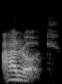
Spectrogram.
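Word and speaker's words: Arak: They hit the Oaro plant in Arach, which is spelled A R A K.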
